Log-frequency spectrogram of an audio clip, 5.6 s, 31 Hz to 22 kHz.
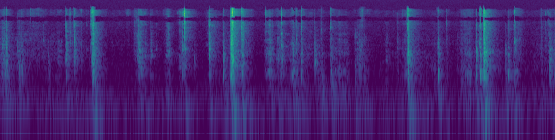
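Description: iMac G3 optical drive being slid along its perforated metal drive cage until it catches its retaining spring: a run of irregular light clicks and knocks of metal on metal, the sharpest about two and a half and five seconds in.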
